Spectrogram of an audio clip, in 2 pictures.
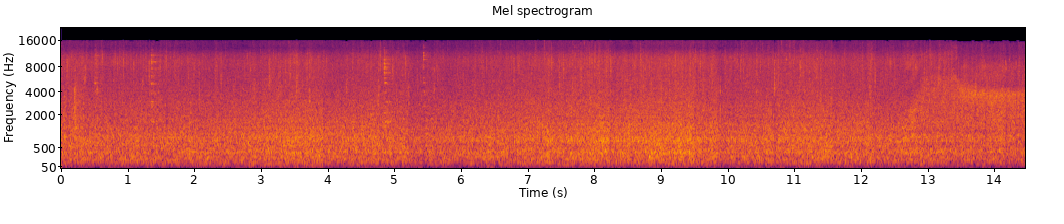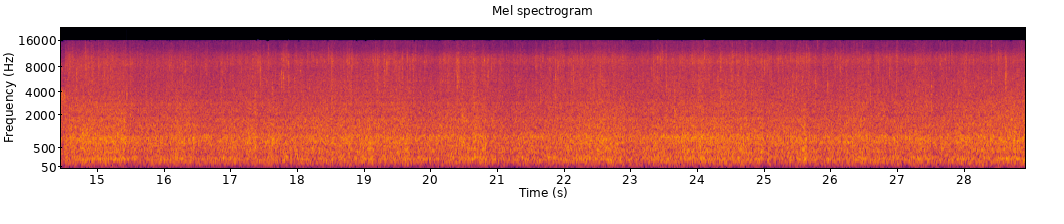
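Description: Heavy rain pouring steadily onto a garden's wooden decking, paving and lawn: a dense, even hiss of countless drops.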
